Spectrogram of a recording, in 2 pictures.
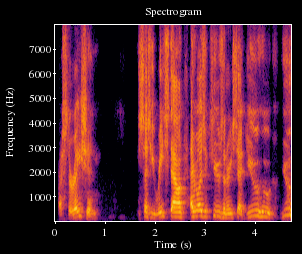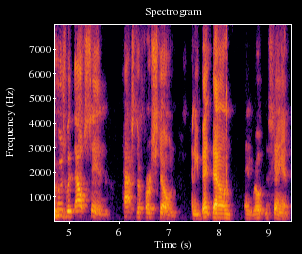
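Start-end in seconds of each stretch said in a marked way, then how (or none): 3.8-7.1 softer, slower solemn words; hushed, measured challenge; quiet and grave. Retold or imitated. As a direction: calmly dare the crowd. Jesus quietly addressing accusers.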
